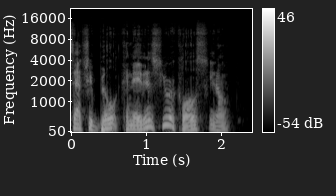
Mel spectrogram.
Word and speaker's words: Kanatas: Uh, it's actually Bill Canadus.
